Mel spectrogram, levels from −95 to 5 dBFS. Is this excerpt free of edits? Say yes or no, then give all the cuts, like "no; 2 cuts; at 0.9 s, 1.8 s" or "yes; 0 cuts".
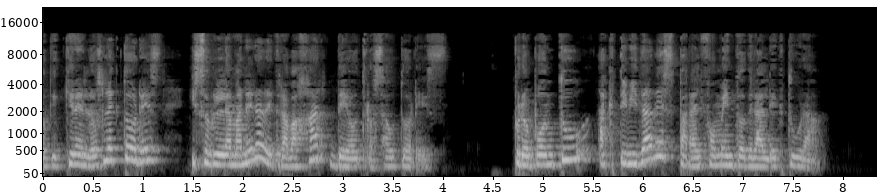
yes; 0 cuts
